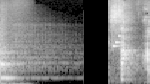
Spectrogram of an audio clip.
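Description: A single bell-like ding sound effect that rings and fades away over about a second. After a moment of silence, guitar background music and a man's voice start near the end.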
